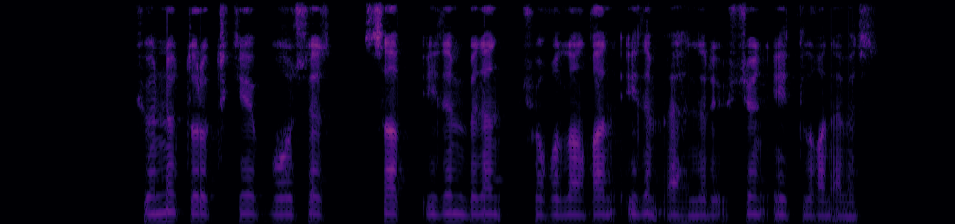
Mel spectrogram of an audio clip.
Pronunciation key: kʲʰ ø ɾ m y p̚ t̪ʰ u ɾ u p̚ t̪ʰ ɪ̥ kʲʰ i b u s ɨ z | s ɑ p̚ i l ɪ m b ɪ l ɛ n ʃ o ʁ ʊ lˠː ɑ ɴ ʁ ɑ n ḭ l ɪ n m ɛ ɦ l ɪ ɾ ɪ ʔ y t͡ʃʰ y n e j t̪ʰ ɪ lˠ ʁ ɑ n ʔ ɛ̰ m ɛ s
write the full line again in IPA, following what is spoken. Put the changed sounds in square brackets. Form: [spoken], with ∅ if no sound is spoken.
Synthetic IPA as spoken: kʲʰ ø ɾ [n] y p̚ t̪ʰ u ɾ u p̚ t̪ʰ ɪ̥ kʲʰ i b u s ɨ z | s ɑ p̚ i l ɪ m b ɪ l ɛ n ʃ o ʁ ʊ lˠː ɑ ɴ ʁ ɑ n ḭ l ɪ [∅] m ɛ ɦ l ɪ ɾ ɪ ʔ y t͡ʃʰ y n e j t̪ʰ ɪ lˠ ʁ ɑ n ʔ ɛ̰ m ɛ s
